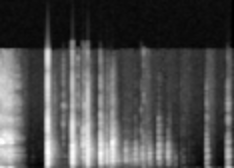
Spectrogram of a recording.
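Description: A coin lands on a hard tabletop with a burst of sharp, bright clicks, bouncing and rattling in quickening, fading taps before two last small knocks as it settles. No one speaks.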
